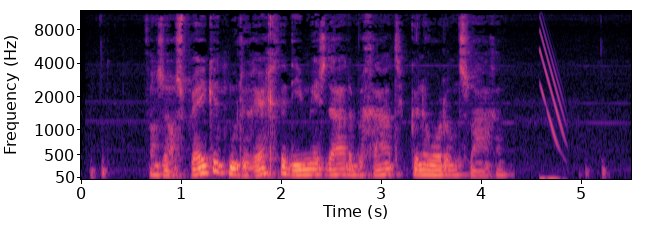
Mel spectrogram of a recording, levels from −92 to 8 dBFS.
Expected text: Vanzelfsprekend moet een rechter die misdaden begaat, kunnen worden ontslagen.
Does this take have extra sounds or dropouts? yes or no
yes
